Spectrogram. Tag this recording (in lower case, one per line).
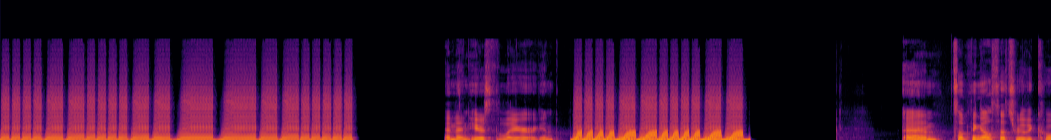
dubstep
speech
music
